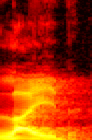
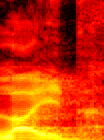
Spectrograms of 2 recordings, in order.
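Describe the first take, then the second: Both takes have the same delivery.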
